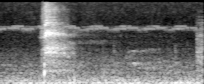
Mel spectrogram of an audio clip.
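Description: Night-time cricket chirping ambience: a steady, high, thin trill throughout, with a brief soft noise about half a second in.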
